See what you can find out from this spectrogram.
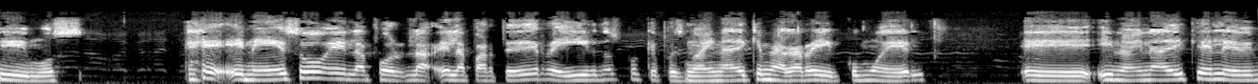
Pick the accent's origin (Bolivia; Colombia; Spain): Colombia; Bogotá; que soy lo más bogotano que hay en la vida, más que un ajiaco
